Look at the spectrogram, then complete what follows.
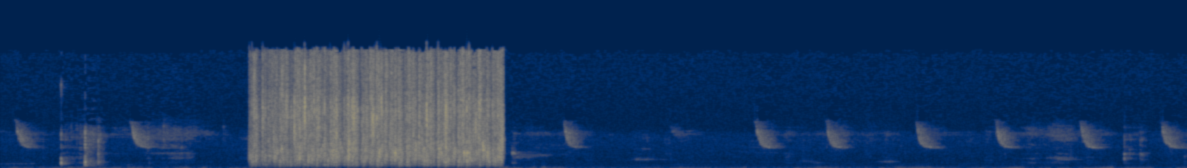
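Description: A bird chirping over and over, short falling chirps about once a second. A couple of clicks come in the first second. Between about two and a half and five seconds in, a loud rushing noise starts and stops abruptly; it is the loudest sound.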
